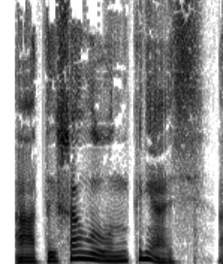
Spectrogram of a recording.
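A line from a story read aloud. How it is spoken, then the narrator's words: Goddess laughing playfully. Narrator (Russian): рассмеялась богиня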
